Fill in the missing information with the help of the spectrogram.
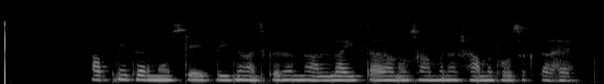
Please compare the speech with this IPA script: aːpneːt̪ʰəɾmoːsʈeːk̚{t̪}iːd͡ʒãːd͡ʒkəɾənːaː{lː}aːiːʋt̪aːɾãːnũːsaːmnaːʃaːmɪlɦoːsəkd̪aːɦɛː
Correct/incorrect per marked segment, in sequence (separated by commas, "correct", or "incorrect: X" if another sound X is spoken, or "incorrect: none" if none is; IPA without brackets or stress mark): incorrect: d̪, correct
